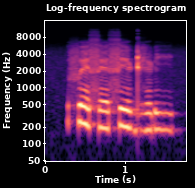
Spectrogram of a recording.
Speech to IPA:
f ɛ s ɛ s e ɖʱ e ɽ i

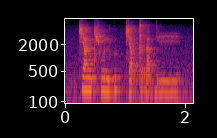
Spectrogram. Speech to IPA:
t͡ɕ a˥˩ n t͡ɕʰ u˧ n k ɯ˦˥ k̚ t͡ɕ a˨˩ p̚ t r a˨˩ t̚ j iː˧

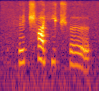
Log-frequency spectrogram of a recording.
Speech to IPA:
h ʏ t͡ʃʰ ɑ fʲ o t͡ʃʰ ɵ

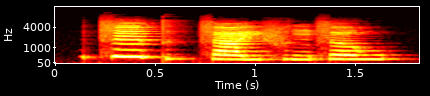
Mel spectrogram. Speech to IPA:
t͡s ɛː˥ t̪ ɪ˨˥ k̚ s aː˨ j f ɪ˨ ŋ s ɐ˧ w

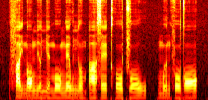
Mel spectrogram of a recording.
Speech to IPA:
f a˧ j n ɔː˧ ŋ i˧˩ ə̯ ɲ e˩ m oː˧˩ ŋ eː˧˥ w ɲ ɤː˩ m ʔ aː˩ s eː˧ kʰ oː˧ t͡ɕ oː˧˥ w | m ɯː˧˥ n f oː˧˩ d ɔː˧˥

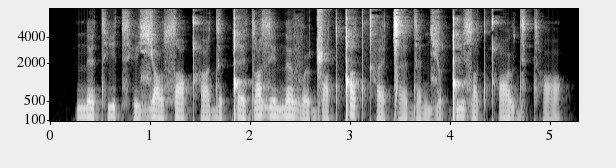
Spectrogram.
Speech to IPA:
n ɛ˧˩ tʰ i˧ t͡sʰ ɪ˩˧ ʑ ʌ˧˩ u̯ sˤ æ˧˩ qʰ ʌ˩˧ d ə˩˧ ǃ ɛ˧˩ d ɑ˥ z ɪ˥˧ n ɜ˥˧ v ʌ˩˧ ɖ͡ʐ ɔ˧˩ tˤ ǃ i˥ tˤ kʰ æ˧ ǀ æ˩˧ d æ˧˩ n ʑ ɔ˧ ǃ i˥ z u˧ tˤ qʰ ɑ˥˧ u̯ d ɪ˥ tʰ ɑ˧

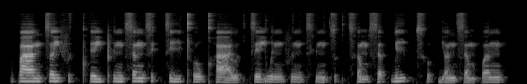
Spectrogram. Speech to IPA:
p aː˨ n t͡s ɐ˧ j f ɪ˨˥ k̚ pʰ e˨˧ j pʰ ɪ˧ ŋ s ɐ˧ ŋ s ɪ˥ k̚ s iː˨ t̪ʰ o˨˥ w kʰ aː˨˩ l ʊ˧ k̚ t͡s e˨˧ j w ɪ˨˧ ŋ f ɪ˨ ŋ t͡sʰ ɪ˨˧ ŋ t͡s ʊ˧ k̚ t͡sʰ ɐ˧ m s ɐ˨˥ k̚ l iː˥ p̚ t͡sʰ ʊ˨ k̚ j ɐ˨˥ n s ɐ˨˩ m p ɐ˥ ŋ

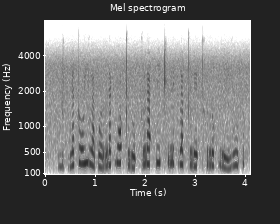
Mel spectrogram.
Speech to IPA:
d e˨˩ k̚ w i˦˥ a̯ t oː˦˥ j ɯ˨˩ a̯ p ɤː˨˩ r a˦˥ k̚ w ɔ˥˩ ʔ t r u˨˩ ʔ k r a˥˩ ʔ p i˥˩ ʔ kʰ r e˥˩ k̚ l a˥˩ p̚ t r e˦˥ ʔ kʰ r o˦˥ k̚ r iː˩˦ j u˥˩ ʔ

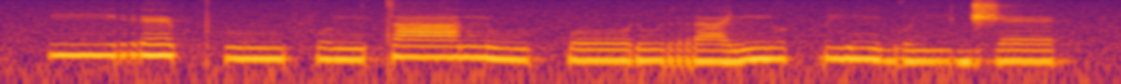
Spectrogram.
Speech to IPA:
iː˦ r ɛ˦ pʰ uː˨ f ʊ˨ ŋ t aː˦ n uː˨ k͡p oː˨ ɾ u˨ r a˨ ɲ ʊ˦ k͡p i˦ m ɡʷ iː˨ d͡ʒ ɛ˦

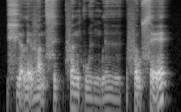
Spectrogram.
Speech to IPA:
x ḭ˧˨ ə̯ l ḛ˧˨ v a̰˧˨ n s i˨˩ k̚ f ə˧ n k w ɨ̤˨˩ ŋ l ɨ̤˨˩ | f ə̰˧˨ w s ḛ˧˥

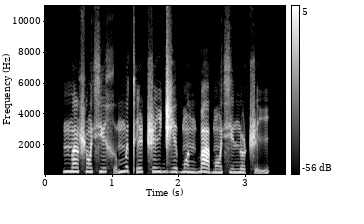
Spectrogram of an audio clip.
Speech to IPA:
m ã ʂ ɔ̃ sʲ e x ə̰ m ə tʼ i ʈ͡ʂ i d͡ʑ e ɓ ɔ̃ n ɓ a ɓ ɔ̃ sʲ œ n o ʈ͡ʂ ḭ

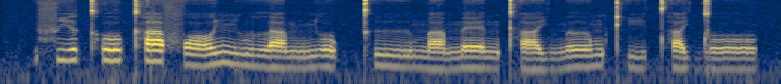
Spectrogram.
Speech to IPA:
f i˧ ə̯ kʰ o˧˥ kʰ a˧ f ɔː˩˧ ɲ u˩ l a˩ m ɲ oː˧˩ p̚ kʰ ɯː˧˩ m a˩ m ɛː˧˩ n kʰ a˩ j n ɤː˧˥ m kʰ i˧˩ t̪ʰ a˧ j d oː˧

